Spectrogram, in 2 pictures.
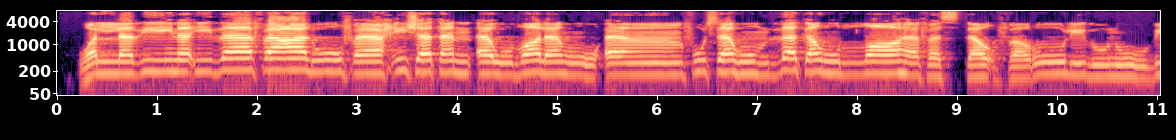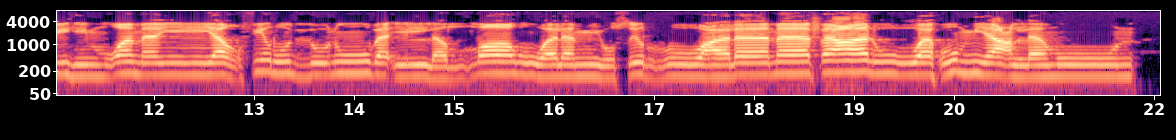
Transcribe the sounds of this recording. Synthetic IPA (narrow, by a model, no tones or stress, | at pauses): walːaðiːnaʔɪðaːfaʕaluːfaːħɪʃaʔawðˤɑlamuːʔamfʊsahʊmðakɑɾˤuːɑlˤːɑːhafast̪aɣfɑɾˤuːlɪðʊnuːbɪhɪmwamanjaɣfɪɾuðːʊnuːbaʔɪlːalˤːɑːhʊwalamjʊsˤɨrːuːʕalaːmaːfaʕaluːwahʊmjaʕlamuːn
